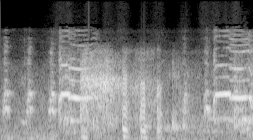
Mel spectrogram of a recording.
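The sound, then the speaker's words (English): A chicken clucking and squawking in a restroom stall, with a run of loud, nasal clucks and drawn-out squawks separated by short pauses. “So you saying there's a chicken on our restroom? Yeah, and it won't let me out. Blocking the door of the stall, it keeps pecking at me.”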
